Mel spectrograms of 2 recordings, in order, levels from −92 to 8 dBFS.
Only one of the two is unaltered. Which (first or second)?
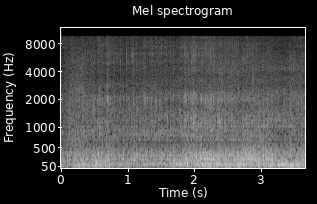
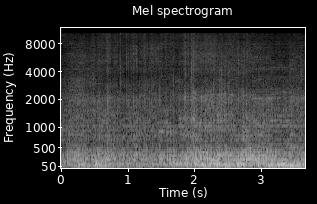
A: first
